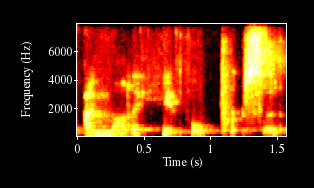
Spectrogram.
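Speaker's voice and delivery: normal talking voice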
